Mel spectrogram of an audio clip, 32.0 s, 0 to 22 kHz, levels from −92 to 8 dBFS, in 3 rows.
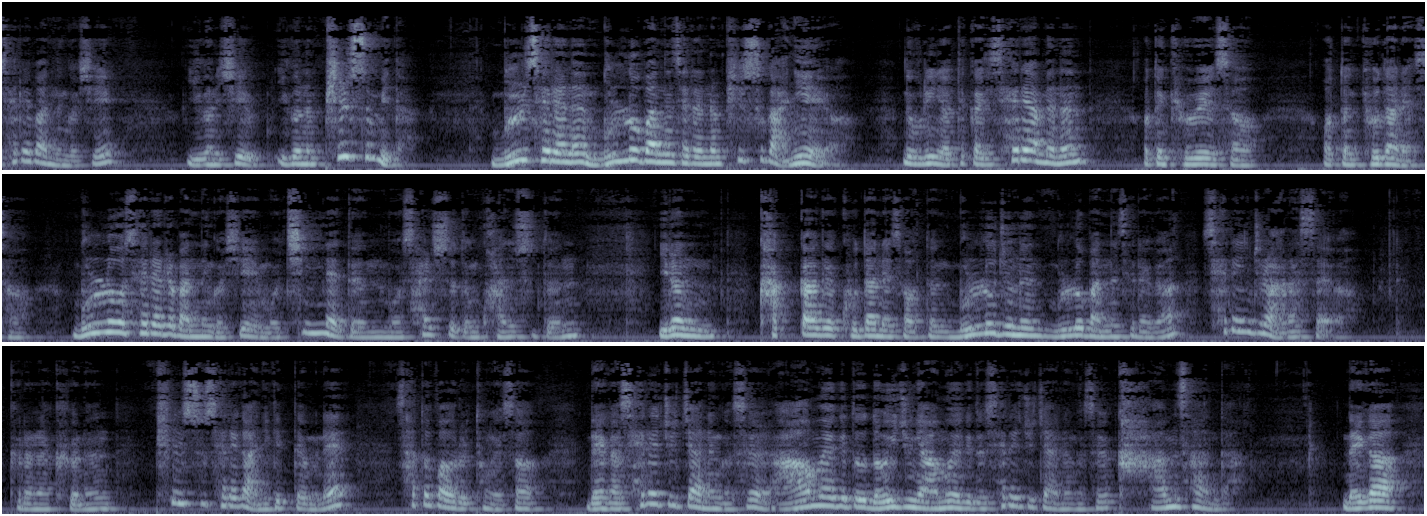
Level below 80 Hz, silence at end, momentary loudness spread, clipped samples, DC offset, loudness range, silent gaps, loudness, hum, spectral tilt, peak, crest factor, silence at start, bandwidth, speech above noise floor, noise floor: -56 dBFS; 0 s; 13 LU; under 0.1%; under 0.1%; 8 LU; none; -27 LUFS; none; -5.5 dB/octave; -8 dBFS; 20 dB; 0 s; 15.5 kHz; 26 dB; -52 dBFS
